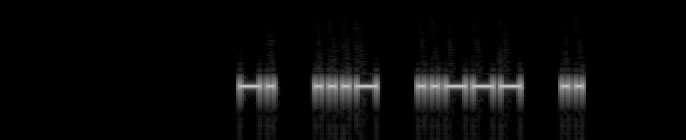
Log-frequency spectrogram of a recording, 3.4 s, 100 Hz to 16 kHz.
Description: Morse code, heard as a keyed tone, about 36 wpm, spaced as for 25 wpm, 700 Hz. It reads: NV2I
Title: USA Call Signs - 4 Characters - 2x Character Spacing - 35wpm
